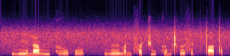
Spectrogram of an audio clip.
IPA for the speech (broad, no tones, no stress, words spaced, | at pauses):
βena βykɣofo | βøvənʲsˤø t͡ʃukə˞mʈʰə˞sɛk tˤøtˤ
